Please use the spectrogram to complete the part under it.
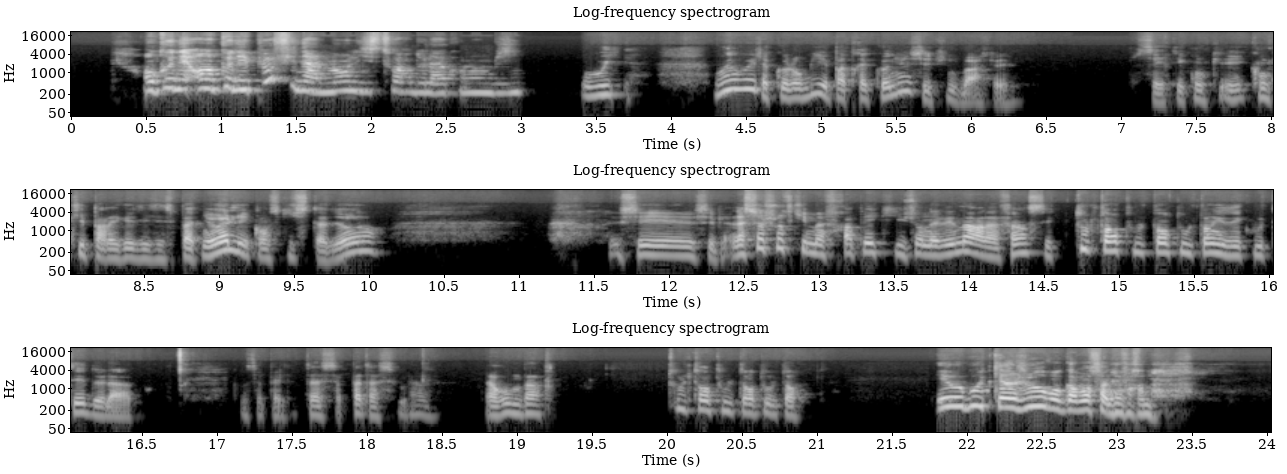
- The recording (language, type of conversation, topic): French, unstructured, Quelle destination t’a le plus surpris par sa beauté ?
- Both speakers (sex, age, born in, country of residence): female, 45-49, France, France; male, 50-54, France, France
- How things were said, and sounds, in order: "conquis" said as "conqueris"; "l'Église" said as "l'égalise"; "conquistadors" said as "consquistadors"; tapping; tongue click; other background noise; anticipating: "Et au bout de quinze jours, on commence à en avoir marre"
